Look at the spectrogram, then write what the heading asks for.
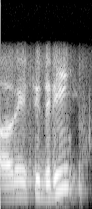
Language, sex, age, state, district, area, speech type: Hindi, male, 18-30, Uttar Pradesh, Azamgarh, rural, conversation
